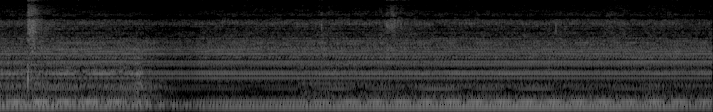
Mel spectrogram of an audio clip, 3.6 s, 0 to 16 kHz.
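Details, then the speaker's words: Wampler Pinnacle overdrive with single-coil guitar, volume wide open, strings silent: steady 60-cycle mains hum added by the pedal, suspected poor ground between cable barrel and chassis, unconfirmed. "back to the plumo Pinnacle and you'll hear an additional which I think is 60 Cycle coming from the Pinnacle and what that is is there's a ground somewhere which I think is probably the the cable Barrel to the chassis um I think is poorly grounded notice it goes away"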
